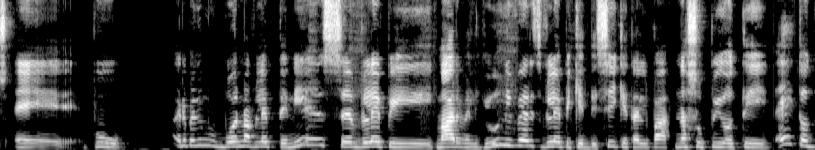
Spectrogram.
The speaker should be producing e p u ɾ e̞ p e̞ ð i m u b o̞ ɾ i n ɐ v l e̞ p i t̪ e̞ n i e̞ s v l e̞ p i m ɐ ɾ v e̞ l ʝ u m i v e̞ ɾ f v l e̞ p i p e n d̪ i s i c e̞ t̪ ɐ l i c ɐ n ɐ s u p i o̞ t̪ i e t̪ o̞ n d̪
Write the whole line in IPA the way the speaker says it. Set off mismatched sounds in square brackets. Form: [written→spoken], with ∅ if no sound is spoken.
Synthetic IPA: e p u ɾ e̞ p e̞ ð i m u b o̞ ɾ i n ɐ v l e̞ p i t̪ e̞ n i e̞ s v l e̞ p i m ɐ ɾ v e̞ l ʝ u [m→n] i v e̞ ɾ [f→s] v l e̞ p i [p→c] e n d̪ i s i c e̞ t̪ ɐ l i [c→p] ɐ n ɐ s u p i o̞ t̪ i e t̪ o̞ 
